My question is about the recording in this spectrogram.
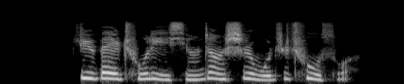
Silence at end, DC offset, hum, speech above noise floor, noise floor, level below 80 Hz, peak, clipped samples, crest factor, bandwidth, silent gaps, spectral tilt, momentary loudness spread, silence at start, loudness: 0.55 s; under 0.1%; none; 68 dB; -86 dBFS; -64 dBFS; -4 dBFS; under 0.1%; 16 dB; 7.8 kHz; none; -4 dB/octave; 9 LU; 0.8 s; -19 LUFS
